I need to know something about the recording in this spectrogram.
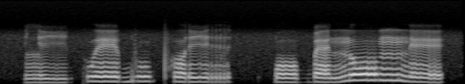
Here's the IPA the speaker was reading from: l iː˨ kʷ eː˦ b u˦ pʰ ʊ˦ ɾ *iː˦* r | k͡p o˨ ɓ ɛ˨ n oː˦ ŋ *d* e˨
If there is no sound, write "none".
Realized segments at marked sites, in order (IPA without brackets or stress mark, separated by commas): i˦, n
